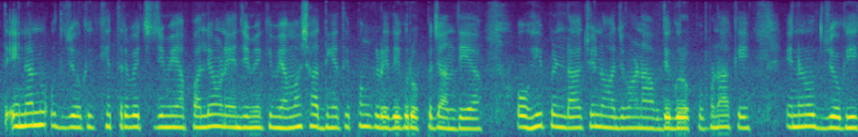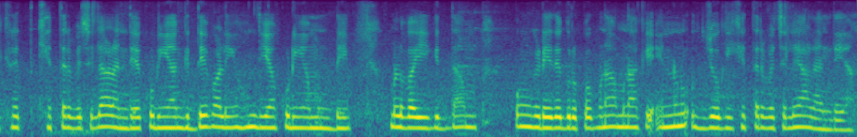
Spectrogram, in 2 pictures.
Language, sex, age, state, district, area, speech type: Punjabi, female, 18-30, Punjab, Bathinda, rural, spontaneous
